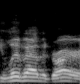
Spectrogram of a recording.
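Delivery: ordinary talk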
